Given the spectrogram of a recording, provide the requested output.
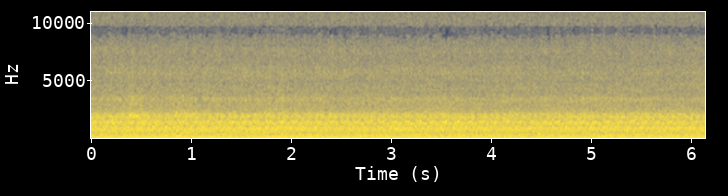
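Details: Non-running Peterbilt 379 project truck diesel, first start: deep idle with uneven, choppy beat and no steady rhythm; owner suspects a little air in the system, unconfirmed.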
